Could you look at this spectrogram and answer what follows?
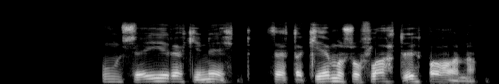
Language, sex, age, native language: Icelandic, male, 50-59, Icelandic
